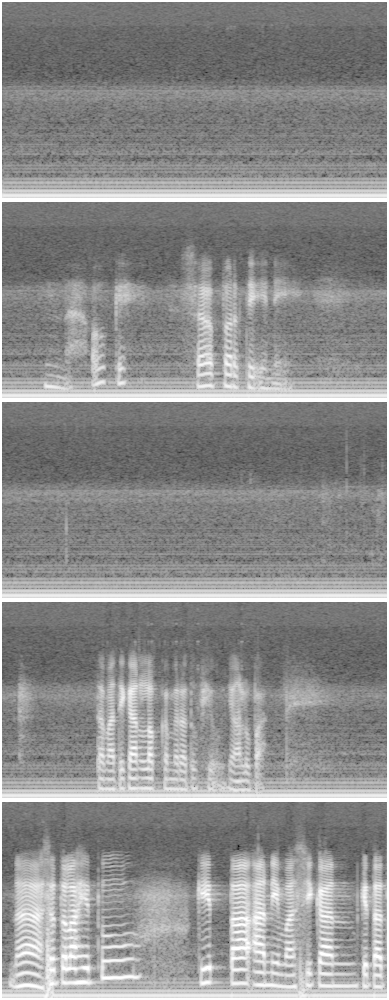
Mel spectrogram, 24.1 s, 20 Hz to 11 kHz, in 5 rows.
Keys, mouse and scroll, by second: 6.6 click, 8.1 click, 9.8 click, 10.9 s, 13.6 click, 16.9 click, 17.7-18.1 scroll down 1, 18.1-18.8 middle drag, 18.8-19.2 scroll down 1, 19.2-24.0 middle drag.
